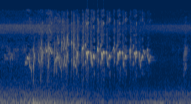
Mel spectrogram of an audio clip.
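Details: Sooty-headed bulbul, a lively bird, giving a long rolling song: a fast run of bright, warbled chirps between mid and high pitch, about three per second, lasting some two and a half seconds, over a steady high hiss.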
